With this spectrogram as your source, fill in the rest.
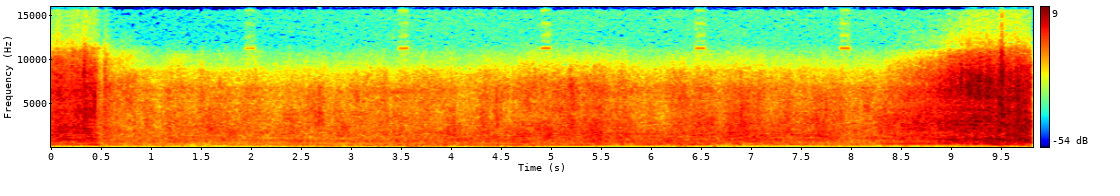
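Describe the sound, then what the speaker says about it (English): A late model race car engine refires after a spin and pulls away on a short oval track, a continuous loud engine drone under crowd and circuit noise that swells toward the end. "Oh, he's able to get it fired up and back underway."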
